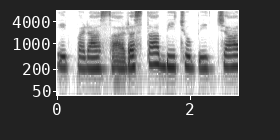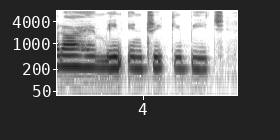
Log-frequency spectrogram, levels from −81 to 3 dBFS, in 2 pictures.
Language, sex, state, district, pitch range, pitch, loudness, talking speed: Hindi, female, Assam, Kamrup Metropolitan, 210-230 Hz, 220 Hz, -17 LUFS, 145 wpm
